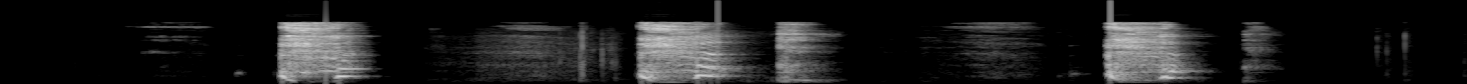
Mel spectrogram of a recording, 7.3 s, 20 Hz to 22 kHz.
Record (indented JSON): {
  "three_cough_length": "7.3 s",
  "three_cough_amplitude": 31762,
  "three_cough_signal_mean_std_ratio": 0.33,
  "survey_phase": "beta (2021-08-13 to 2022-03-07)",
  "age": "18-44",
  "gender": "Female",
  "wearing_mask": "No",
  "symptom_cough_any": true,
  "symptom_runny_or_blocked_nose": true,
  "symptom_change_to_sense_of_smell_or_taste": true,
  "symptom_onset": "12 days",
  "smoker_status": "Never smoked",
  "respiratory_condition_asthma": true,
  "respiratory_condition_other": false,
  "recruitment_source": "REACT",
  "submission_delay": "1 day",
  "covid_test_result": "Negative",
  "covid_test_method": "RT-qPCR",
  "influenza_a_test_result": "Negative",
  "influenza_b_test_result": "Negative"
}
